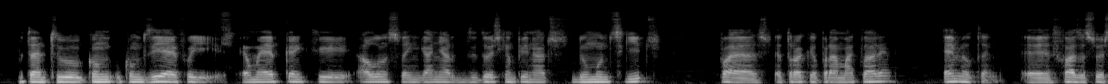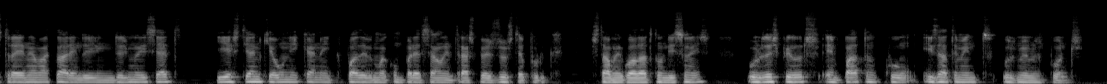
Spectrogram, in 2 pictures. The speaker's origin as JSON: {"language": "Portuguese", "country": "Spain", "said": "aqueles que somos espanhóis"}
